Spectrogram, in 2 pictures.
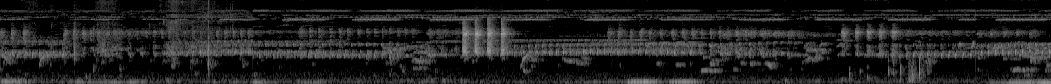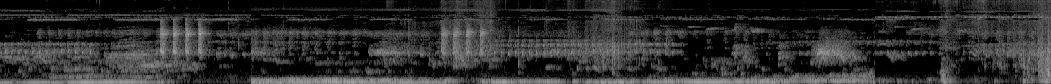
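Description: Rainforest insect and frog chorus at dusk: several steady high buzzing tones, with a louder pulsed trill breaking in every few seconds. From about halfway, low rustling and thudding of footsteps pushing through undergrowth.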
